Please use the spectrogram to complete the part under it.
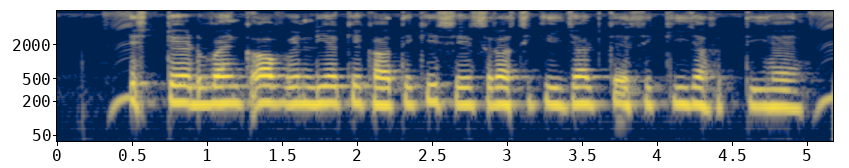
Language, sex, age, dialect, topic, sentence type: Hindi, male, 25-30, Awadhi Bundeli, banking, question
